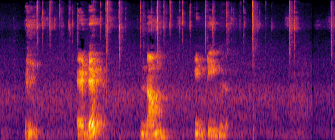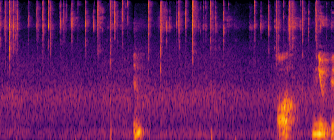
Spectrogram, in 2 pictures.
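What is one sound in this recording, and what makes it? Keys clack on a computer keyboard in quick bursts.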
